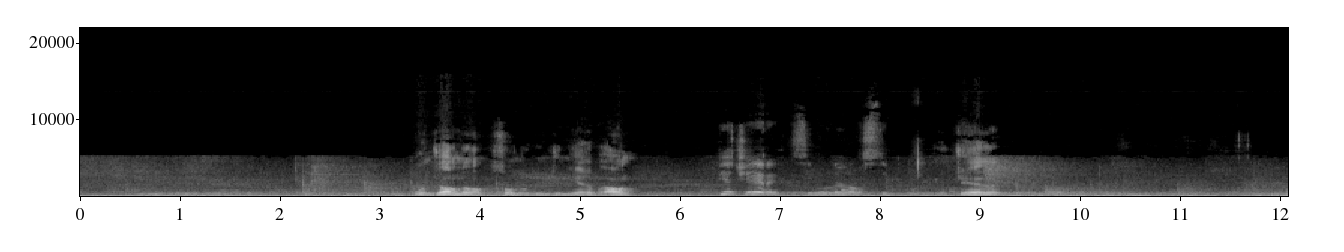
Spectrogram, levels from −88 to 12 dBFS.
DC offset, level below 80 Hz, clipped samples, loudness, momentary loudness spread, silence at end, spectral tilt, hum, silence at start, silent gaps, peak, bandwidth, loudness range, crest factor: under 0.1%; -32 dBFS; under 0.1%; -25 LUFS; 14 LU; 0 s; -6.5 dB/octave; none; 0 s; none; -2 dBFS; 10.5 kHz; 8 LU; 22 dB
